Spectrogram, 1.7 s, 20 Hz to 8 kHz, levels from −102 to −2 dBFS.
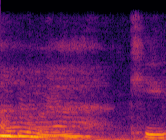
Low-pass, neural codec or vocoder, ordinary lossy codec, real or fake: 7.2 kHz; none; none; real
